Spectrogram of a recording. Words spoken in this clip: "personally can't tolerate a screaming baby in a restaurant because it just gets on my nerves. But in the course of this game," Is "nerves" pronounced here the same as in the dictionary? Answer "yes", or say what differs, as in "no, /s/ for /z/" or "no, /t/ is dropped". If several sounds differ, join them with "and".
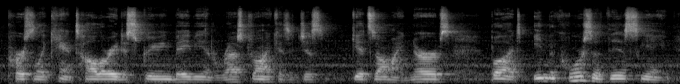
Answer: yes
